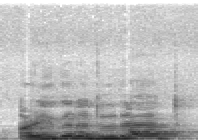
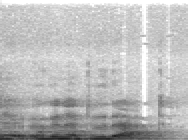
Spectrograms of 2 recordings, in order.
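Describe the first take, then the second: First: "Are you gonna do that?" climbing on THAT; a real question, "that" turned upward; rising intonation. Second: "You're gonna do that." dropping on THAT; falling intonation. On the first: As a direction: lift the pitch at the end on "that". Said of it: "rising intonation". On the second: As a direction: let the pitch fall at the end on "that". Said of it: "falling intonation". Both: Shown as a demonstration.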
